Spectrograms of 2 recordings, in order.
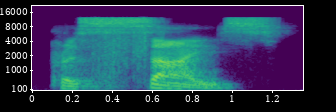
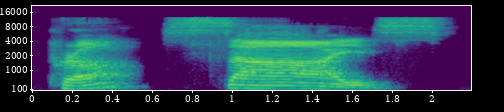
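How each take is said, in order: First: The second syllable is stressed at normal length. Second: The second syllable is stretched very long and high.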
